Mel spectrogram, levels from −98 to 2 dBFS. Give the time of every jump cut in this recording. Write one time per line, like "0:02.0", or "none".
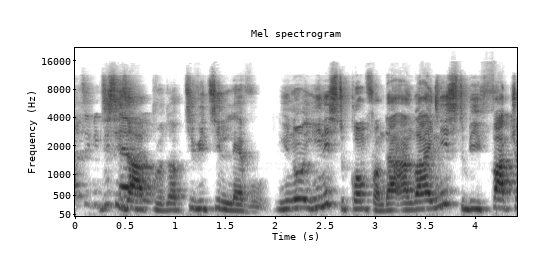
none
